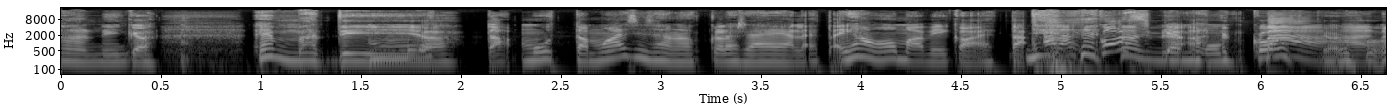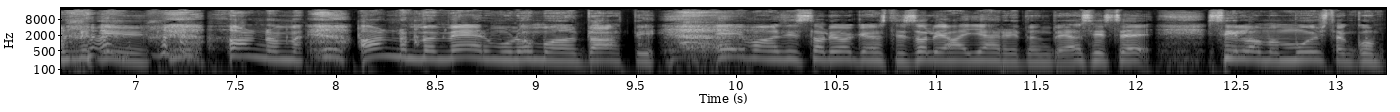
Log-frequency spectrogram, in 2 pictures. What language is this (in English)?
Finnish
